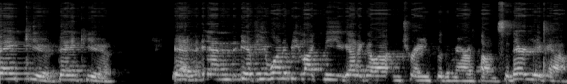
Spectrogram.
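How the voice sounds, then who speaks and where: Fairly high in pitch, a woman talks in a normal speaking voice. Her intonation is lively and her pace fairly quick. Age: 60s. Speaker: conference speaker and business coach. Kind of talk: interview.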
